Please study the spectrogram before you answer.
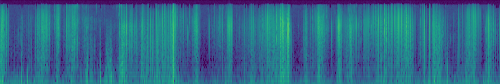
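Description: Fingertips rub and press into the ear canal of a white soft silicone ear on a white binaural microphone body. The sound is a close, continuous stream of rustling, scraping and crackling friction, with a deep low rumble underneath and dense, rapid bursts throughout.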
